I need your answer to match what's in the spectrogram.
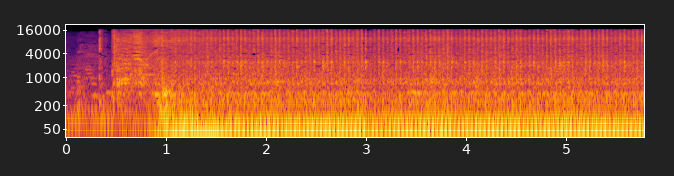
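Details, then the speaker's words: Mitsubishi L300 diesel after engine reassembly and 14B rotor head replacement, exhaust leak fixed: catches within a second and settles into a steady, even clatter with no misses; normal idle. "sudah selesai jalur suaranya Udah halus kayak mobil baru"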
